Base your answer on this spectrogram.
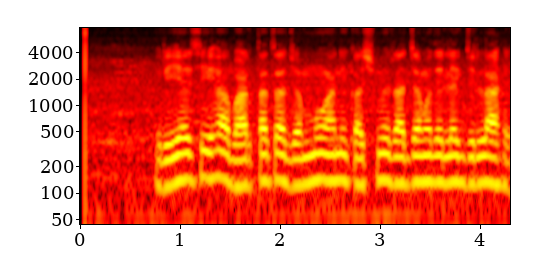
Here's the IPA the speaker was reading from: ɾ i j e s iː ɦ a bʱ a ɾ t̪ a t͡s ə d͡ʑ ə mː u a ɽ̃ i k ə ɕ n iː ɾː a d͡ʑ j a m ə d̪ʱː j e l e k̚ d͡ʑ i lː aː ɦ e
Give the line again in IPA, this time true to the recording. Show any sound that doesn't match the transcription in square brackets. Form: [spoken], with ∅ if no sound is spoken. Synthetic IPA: ɾ i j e s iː ɦ a bʱ a ɾ t̪ a t͡s [a] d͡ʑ ə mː u a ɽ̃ i k ə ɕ [m] iː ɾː a d͡ʑ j a m ə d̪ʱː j e l e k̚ d͡ʑ i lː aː ɦ e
